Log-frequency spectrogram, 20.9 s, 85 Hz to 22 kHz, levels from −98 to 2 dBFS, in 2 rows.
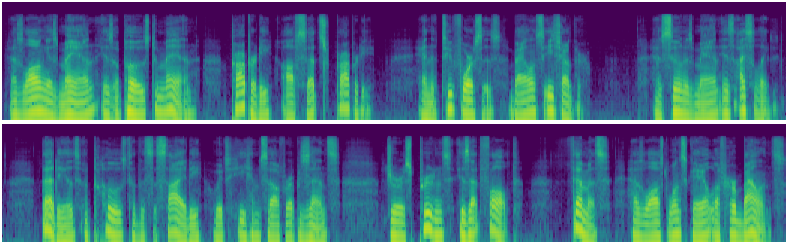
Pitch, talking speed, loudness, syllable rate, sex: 115 Hz, 130 wpm, -20 LUFS, 4.7 syllables/s, male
